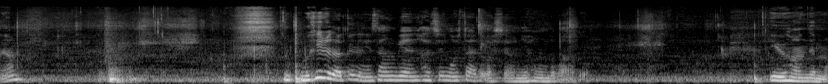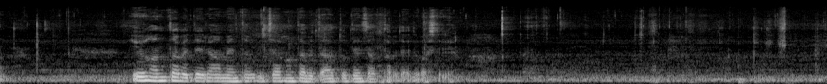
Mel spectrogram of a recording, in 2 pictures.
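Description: A metal spoon scrapes inside a paper cup.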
